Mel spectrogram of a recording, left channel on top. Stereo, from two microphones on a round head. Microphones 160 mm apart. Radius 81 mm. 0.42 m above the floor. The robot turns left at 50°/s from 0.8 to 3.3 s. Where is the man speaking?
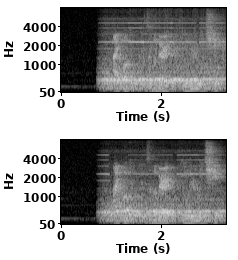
55° left, 5 m; by 3.2 s 50° right, 5 m.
